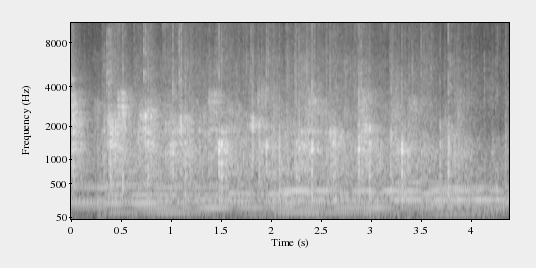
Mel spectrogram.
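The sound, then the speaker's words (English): A church audience claps together steadily in praise to God, a dense wash of many hands with a loose rhythmic pulse, while sustained keyboard or organ tones hum underneath throughout. “He said, Jesus, you can clap and give God praise.”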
